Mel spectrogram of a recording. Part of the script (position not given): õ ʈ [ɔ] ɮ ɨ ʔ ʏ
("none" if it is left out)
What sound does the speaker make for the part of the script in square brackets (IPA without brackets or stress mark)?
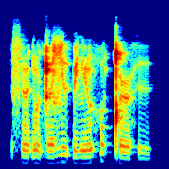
ə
